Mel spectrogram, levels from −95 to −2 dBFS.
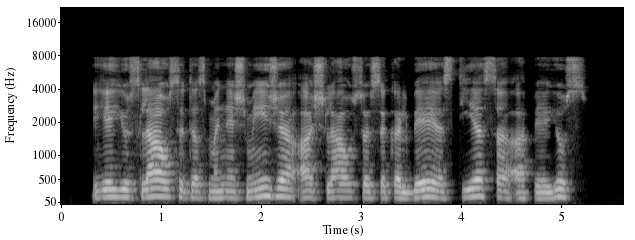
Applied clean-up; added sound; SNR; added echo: none; none; none; none.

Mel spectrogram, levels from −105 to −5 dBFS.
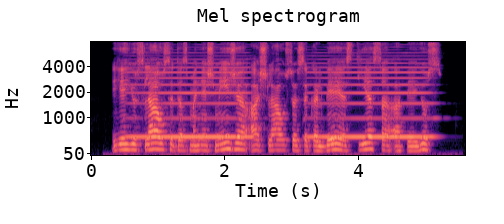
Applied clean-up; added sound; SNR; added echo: none; Bowed string instrument; 2 dB; none.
